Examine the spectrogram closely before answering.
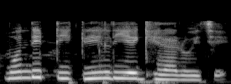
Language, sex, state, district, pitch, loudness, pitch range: Bengali, female, West Bengal, Cooch Behar, 275 Hz, -15 LUFS, 235-290 Hz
